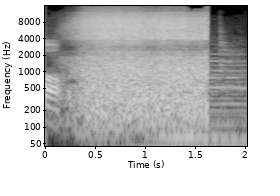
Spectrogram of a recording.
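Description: Steady rush of falling water from Hukou Waterfall on the Yellow River. It cuts off suddenly about one and a half seconds in, and plucked-string background music starts.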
